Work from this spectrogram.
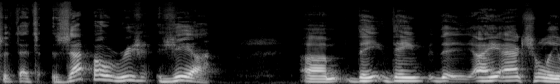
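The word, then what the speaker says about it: Zaporizhzhia: supposed to be pronounced zaparrisia zepa regia chzh is zhzh it doesn't mean that you have to pronounce zh twice it's kind of like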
